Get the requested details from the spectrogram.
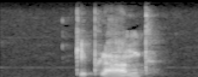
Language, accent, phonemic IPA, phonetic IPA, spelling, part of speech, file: German, Austria, /ɡəˈplaːnt/, [ɡəˈpʰlaːntʰ], geplant, verb / adjective, De-at-geplant.ogg
- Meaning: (verb) past participle of planen; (adjective) proposed, scheduled, planned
